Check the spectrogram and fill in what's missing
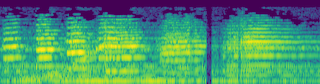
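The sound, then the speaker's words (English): An apartment doorbell rings loudly late at night with a sustained, buzzy, harmonic-rich tone, sounding as two long rings separated by a brief gap, with no voices. “Then late one night, as I was getting ready for bed, the bells of my apartment rang.”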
